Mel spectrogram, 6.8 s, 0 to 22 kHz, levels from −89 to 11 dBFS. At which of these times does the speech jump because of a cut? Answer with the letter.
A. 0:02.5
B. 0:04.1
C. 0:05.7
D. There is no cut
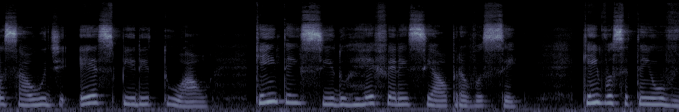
A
